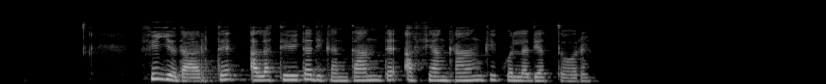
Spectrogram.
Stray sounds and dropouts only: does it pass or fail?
pass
